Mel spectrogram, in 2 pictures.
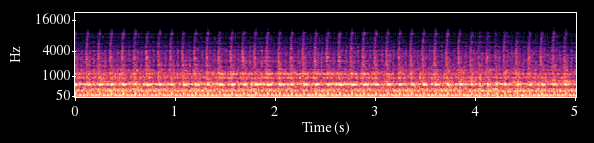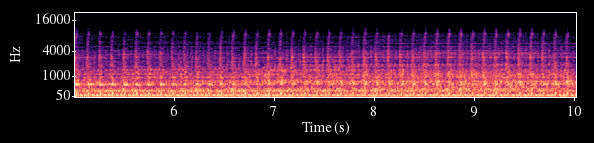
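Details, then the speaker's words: Restored Yamaha YSR50 with 198 original miles, after a cosmetic restoration, quick start-up: small two-stroke settles into a steady, crisp idle at about three beats per second, easing slightly as it warms. Healthy normal two-stroke idle. "The motor sounds like brand new."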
